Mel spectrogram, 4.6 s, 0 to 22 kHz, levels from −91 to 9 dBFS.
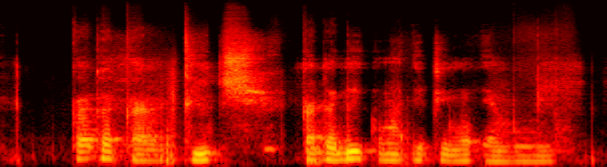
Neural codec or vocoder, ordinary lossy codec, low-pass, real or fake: codec, 44.1 kHz, 2.6 kbps, DAC; none; none; fake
